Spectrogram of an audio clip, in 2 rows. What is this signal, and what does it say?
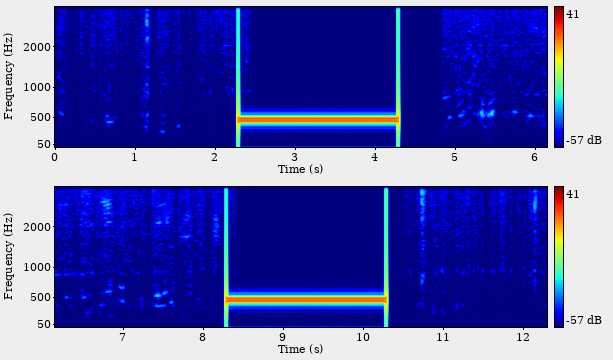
Ringback tone (North America), 440 + 480 Hz.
